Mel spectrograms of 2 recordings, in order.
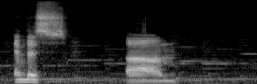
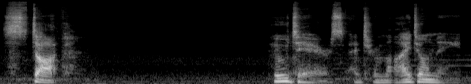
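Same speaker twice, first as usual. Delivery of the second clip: cold, slow regal voice; icy ruler demanding answers; cold queen; 4 dB quieter, slower than usual. Acted. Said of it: "She asks who dares enter her domain".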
